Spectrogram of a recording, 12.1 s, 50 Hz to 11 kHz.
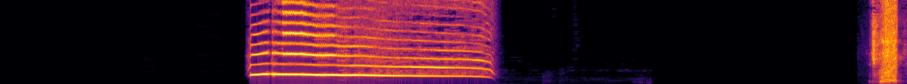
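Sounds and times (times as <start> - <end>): high-pitched scream: 3.3 - 6.8.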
